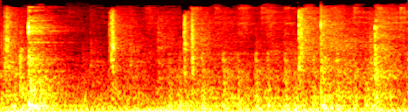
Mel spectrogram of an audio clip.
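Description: Ratchet of a wooden rack's windlass clicking several times at uneven intervals as the handle is turned to add tension, over a low steady background drone.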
